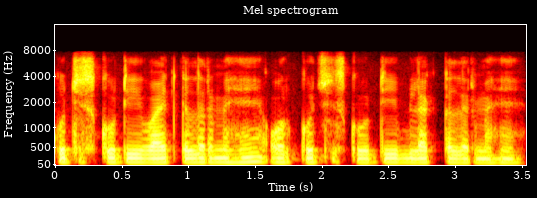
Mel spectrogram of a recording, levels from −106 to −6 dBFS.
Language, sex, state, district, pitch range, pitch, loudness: Hindi, male, Arunachal Pradesh, Longding, 100-105 Hz, 105 Hz, -18 LUFS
